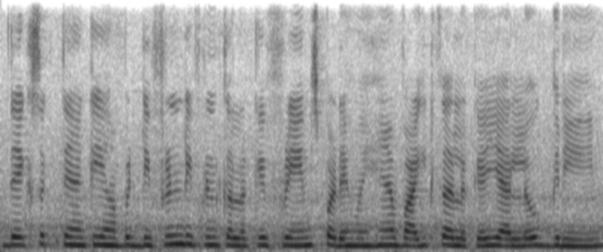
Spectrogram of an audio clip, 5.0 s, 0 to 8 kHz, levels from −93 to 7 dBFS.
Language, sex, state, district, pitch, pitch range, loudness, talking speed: Hindi, female, Punjab, Kapurthala, 240 Hz, 230-250 Hz, -12 LUFS, 240 wpm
